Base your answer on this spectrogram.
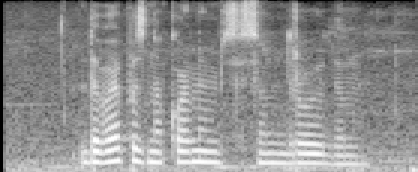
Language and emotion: Russian, neutral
